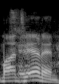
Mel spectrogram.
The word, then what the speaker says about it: Montanan: Is Montanan the correct? – Montanan.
